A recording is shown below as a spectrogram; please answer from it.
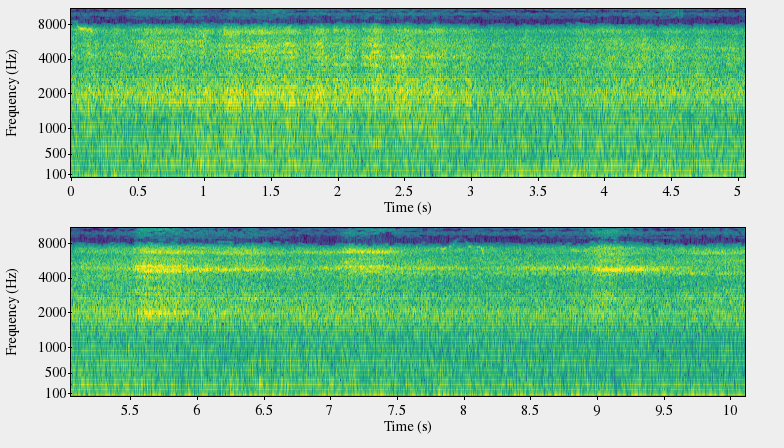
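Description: Double-stack intermodal freight cars rolling over a stone arch bridge: a steady rumble of steel wheels on rail, with faint high wheel squeals a few times.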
